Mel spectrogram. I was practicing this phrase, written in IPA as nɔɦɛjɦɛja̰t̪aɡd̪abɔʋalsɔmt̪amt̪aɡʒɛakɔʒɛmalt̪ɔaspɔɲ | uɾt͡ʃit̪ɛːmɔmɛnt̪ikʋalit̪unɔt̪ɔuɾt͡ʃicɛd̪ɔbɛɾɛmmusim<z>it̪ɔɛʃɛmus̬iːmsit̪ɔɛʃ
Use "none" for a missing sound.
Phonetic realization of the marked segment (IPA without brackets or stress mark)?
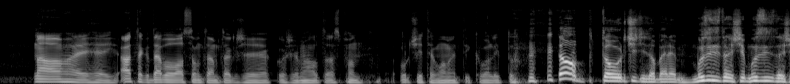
s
